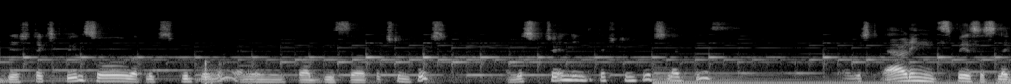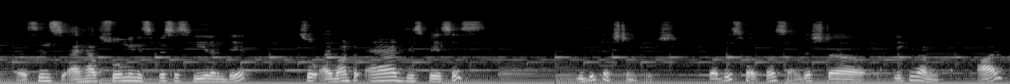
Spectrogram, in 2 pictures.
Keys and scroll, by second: 4.5 ctrl+t, 13.1 Return, 14.0 ctrl+=, 14.9 space, 16.9 alt+space, 17.8 ctrl+z, 18.3 space.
